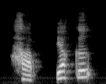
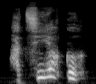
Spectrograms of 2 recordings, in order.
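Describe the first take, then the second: First: Fused into one word with a doubled consonant. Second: Two separate parts with no sound change. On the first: The speaker calls it right. "바꿔주자. 해서" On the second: The speaker calls it wrong. "근데 발음이 어렵다"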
